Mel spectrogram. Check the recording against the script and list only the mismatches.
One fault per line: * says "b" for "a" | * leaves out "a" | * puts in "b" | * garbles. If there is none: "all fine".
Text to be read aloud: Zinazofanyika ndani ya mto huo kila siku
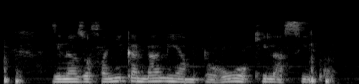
all fine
